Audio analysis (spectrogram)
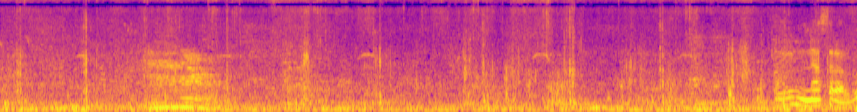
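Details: Brahman calf on a natural cattle farm in Bangladesh, where the cows roam and graze; short low moos rise through the background, one ending in a wavering tone, while a man speaks over them.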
